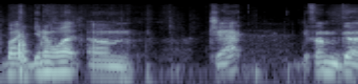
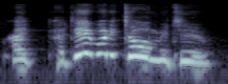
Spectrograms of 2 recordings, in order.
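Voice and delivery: quick, very high cartoon squeak; hurried squeaky gator falsetto; Gus the Gummy voice; faster than usual. Gus reporting he obeyed, quick squeaky voice. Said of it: "Gus did very well".

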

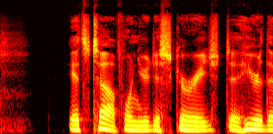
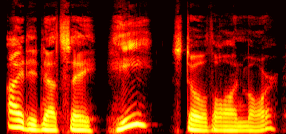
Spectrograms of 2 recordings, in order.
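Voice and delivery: "he" raised and set apart by pauses; stress on HE; 3 semitones lower than usual. Shown as a demonstration. Host shows emphasis changes meaning, stress on "he". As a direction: lean on "he" as the word in question. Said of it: "change the meaning dramatically just by your emphasis".

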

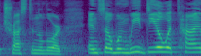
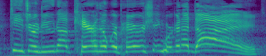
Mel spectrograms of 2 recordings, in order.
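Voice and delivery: panicked disciples; 5 semitones higher, 4 dB louder than usual. Retold or imitated.

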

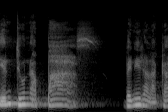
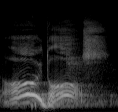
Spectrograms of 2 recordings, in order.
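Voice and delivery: delighted squeal. Pretend. Man delighted by temptation.

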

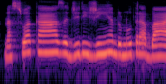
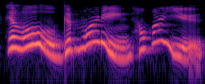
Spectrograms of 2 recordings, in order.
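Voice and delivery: cheerful greeting; 7 semitones higher, slower than usual. Shown as a demonstration. Teacher models a cheerful morning greeting. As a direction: greet brightly, starting high. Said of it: "Vai ficar mais ou menos assim".

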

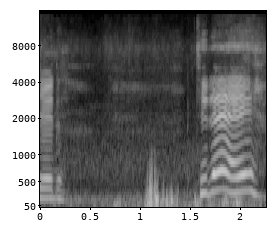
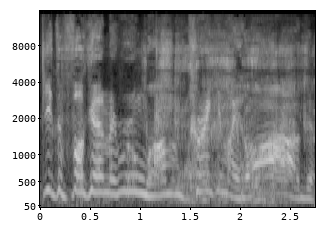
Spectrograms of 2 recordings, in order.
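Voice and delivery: put-on loud high teen yell; yelling at mom; 6 semitones higher, 9 dB louder than usual. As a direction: scream it at your mom.

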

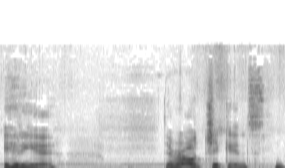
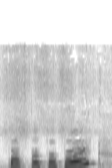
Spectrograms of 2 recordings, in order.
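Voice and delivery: high-pitched mocking bark-bark, last one louder; whispered chicken clucking; 11 semitones higher, 5 dB louder than usual. A narrator's reading. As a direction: tease with squeaky chicken squawks. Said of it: "my sister whispered".

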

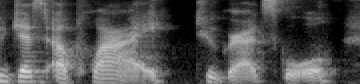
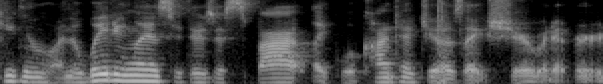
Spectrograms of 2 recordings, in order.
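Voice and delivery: dismissive aside; 2 semitones lower, 10 dB quieter, faster than usual. Retold or imitated. Applicant brushing off the waiting list offer, dismissive aside. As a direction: toss it off quietly.

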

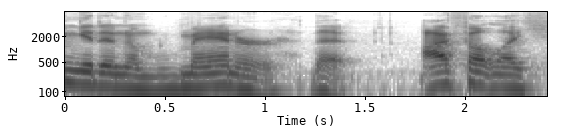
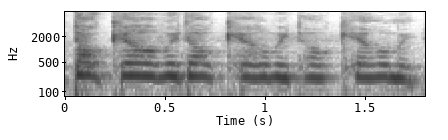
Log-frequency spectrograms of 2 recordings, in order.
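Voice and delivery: imitating a panicked plea, much higher; mock panic; 10 semitones higher than usual. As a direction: squeak it out like a terrified friend. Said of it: "He starts freaking out".

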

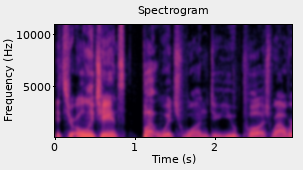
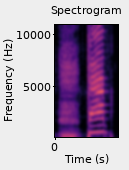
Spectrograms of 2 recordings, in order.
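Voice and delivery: squeaky imitated beep; high beep tone. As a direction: chirp the tone. Phone tone again.

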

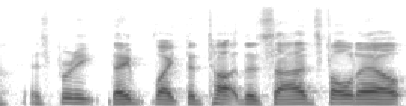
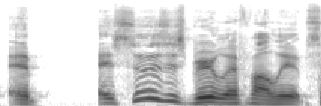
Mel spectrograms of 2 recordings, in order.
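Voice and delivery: ordinary talk

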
